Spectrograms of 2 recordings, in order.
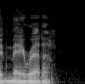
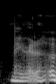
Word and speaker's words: Marietta: Marietta is the correct pronunciation, okay. But a lot of us say Marietta. – Marietta.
